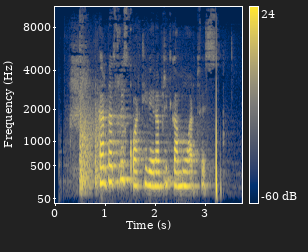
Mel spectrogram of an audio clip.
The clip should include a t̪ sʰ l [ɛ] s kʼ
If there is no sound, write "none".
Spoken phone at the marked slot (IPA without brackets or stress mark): i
